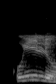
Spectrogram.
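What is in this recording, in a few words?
"kuilu", Malay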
